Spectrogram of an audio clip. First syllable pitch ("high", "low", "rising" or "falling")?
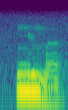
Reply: high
